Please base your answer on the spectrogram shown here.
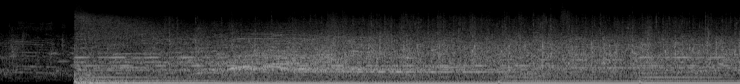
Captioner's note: crowd cheering; uplifting music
